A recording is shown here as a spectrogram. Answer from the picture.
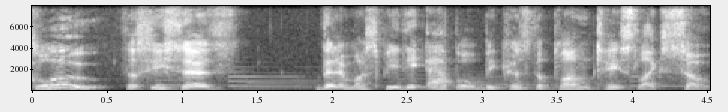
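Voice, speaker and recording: A man's lively-toned speech at a fairly slow pace, with music in the background. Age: old. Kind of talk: comedic storytelling monologue. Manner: casual, reminiscing.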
